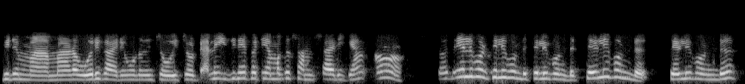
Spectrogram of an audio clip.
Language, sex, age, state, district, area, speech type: Malayalam, female, 30-45, Kerala, Kollam, rural, conversation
